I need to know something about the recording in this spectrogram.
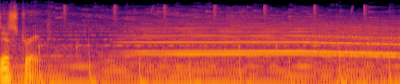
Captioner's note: siren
